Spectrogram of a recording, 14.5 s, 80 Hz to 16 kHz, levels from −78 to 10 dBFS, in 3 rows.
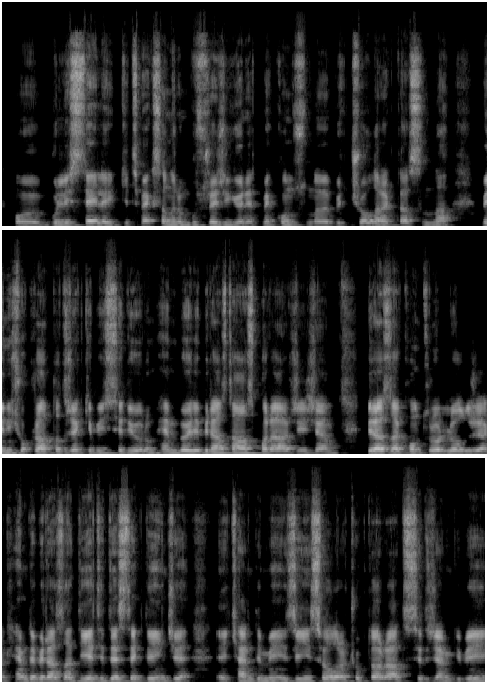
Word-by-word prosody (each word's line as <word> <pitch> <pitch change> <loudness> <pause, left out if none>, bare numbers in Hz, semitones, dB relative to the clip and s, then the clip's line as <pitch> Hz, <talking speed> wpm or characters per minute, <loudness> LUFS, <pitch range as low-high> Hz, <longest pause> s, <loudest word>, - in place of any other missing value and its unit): Iıı, 110 -1 -7
bu 125 0 -5
listeyle 125 +5 +5
gitmek 135 +5 -3
sanırım 135 +1 -2
bu 135 - -10
süreci 135 -1 -1
yönetmek 120 -3 -5
konusunda 115 -2 -5
ve 115 0 -7
bütçe 110 +8 -3
olarak 120 -7 -4
da - - -4
aslında 115 +4 -1 0.3
beni - - +2
çok 475 0 -4
rahatlatacak 435 -3 0
gibi 130 0 -4
hissediyorum. 125 0 -1
Hem 140 -1 -4
böyle 135 -1 +2
biraz 130 -1 +2
daha 125 0 +3
az 125 0 0
para 120 -3 +2
harcayacağım, 100 -1 -1 0.3
biraz - - +8
daha - - +3
kontrollü 115 - -3
olacak 115 -2 -1
hem 165 -1 -3
de 165 0 -1
biraz 155 -1 +1
daha 145 - -3
diyeti 130 +2 +2
destekleyince, 125 - +2 0.3
eee, 460 - -4
kendimi 130 +4 -2
zihinsel 120 0 +3
olarak 125 +1 -1
çok - - -11
daha - - +2
rahat - - 0
hissedeceğim 120 0 +2
gibi, 105 +3 -1
125 Hz, 185 wpm, -24 LUFS, 120-145 Hz, 0.3 s, biraz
